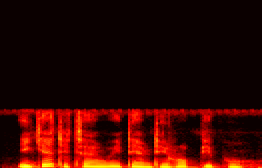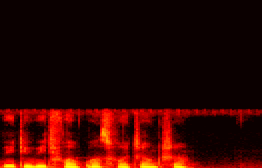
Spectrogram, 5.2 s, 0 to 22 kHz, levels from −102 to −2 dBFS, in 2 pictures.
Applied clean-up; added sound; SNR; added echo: none; none; none; none.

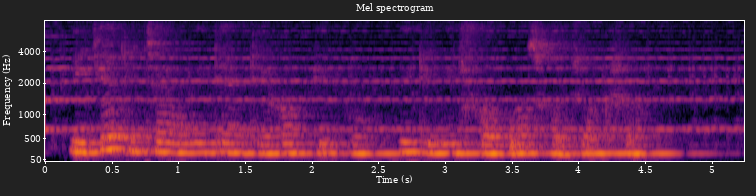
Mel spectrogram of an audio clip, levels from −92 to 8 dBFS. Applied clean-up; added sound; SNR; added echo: none; Bowed string instrument; 16 dB; reverberation time 0.8 s.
